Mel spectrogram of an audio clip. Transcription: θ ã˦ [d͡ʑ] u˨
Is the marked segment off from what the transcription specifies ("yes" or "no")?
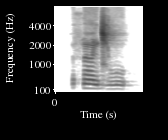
no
